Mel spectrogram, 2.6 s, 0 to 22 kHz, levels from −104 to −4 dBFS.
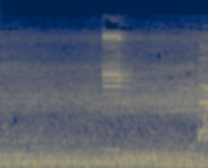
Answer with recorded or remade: recorded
